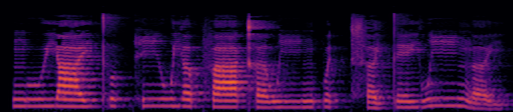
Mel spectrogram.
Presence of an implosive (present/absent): absent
